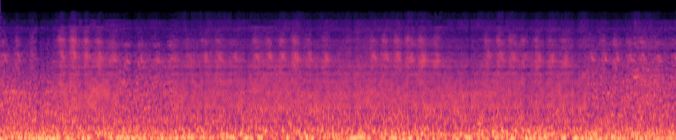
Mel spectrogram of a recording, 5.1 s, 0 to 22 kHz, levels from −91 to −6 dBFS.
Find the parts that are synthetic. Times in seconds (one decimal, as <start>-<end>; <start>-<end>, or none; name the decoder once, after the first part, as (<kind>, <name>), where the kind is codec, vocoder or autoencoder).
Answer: 0.4-0.9 (vocoder, Vocos); 1.3-4.4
